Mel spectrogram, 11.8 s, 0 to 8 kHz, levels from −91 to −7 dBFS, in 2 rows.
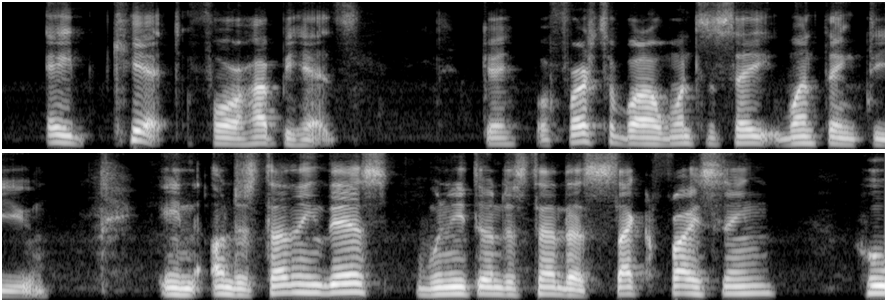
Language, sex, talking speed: English, male, 150 wpm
